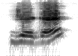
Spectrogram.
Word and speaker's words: llegué: Llegué. Notice that I put the U there for the pronunciation, or else it would sound like llegué.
